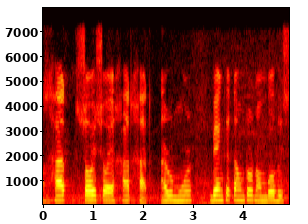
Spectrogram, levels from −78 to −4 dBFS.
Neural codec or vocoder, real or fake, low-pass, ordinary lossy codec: none; real; 7.2 kHz; none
